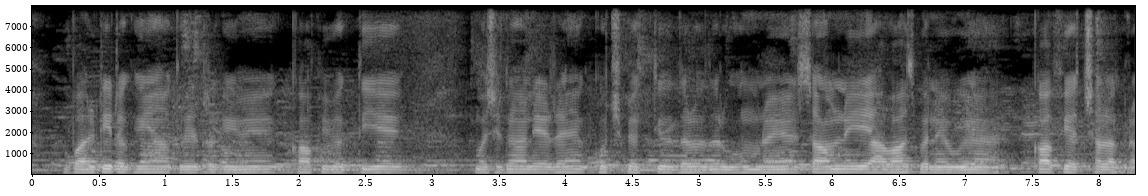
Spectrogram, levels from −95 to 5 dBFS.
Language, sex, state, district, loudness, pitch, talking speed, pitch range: Hindi, male, Uttar Pradesh, Budaun, -24 LUFS, 130 Hz, 230 wpm, 130-135 Hz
